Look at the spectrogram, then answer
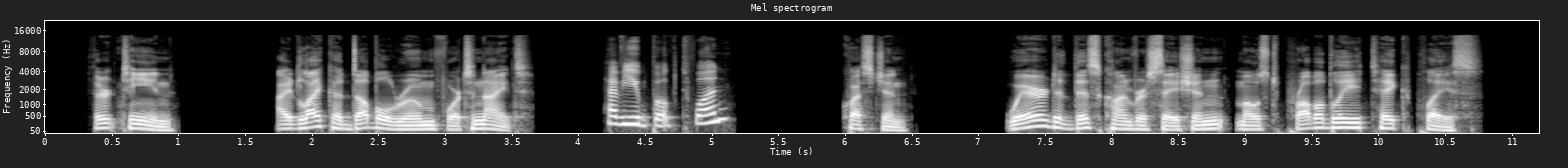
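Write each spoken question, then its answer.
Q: Where did this conversation most probably take place?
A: In a hotel.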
